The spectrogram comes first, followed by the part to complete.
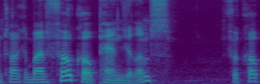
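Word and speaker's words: Foucault: talk about focal pendulums four core pendulums I guess they should be pronounced which is a more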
